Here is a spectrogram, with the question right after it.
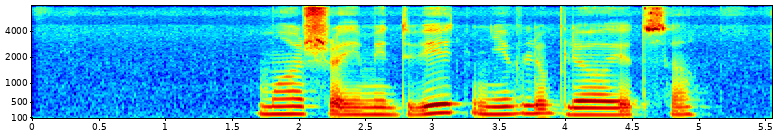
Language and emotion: Russian, sad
